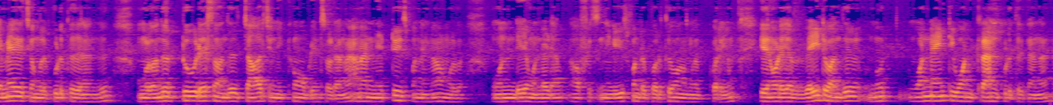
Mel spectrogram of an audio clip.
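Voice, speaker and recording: Soft-spoken and monotone, with flat intonation, a man talks at a medium pitch over noticeable background noise. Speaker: tech YouTuber. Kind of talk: phone review talk to camera.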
